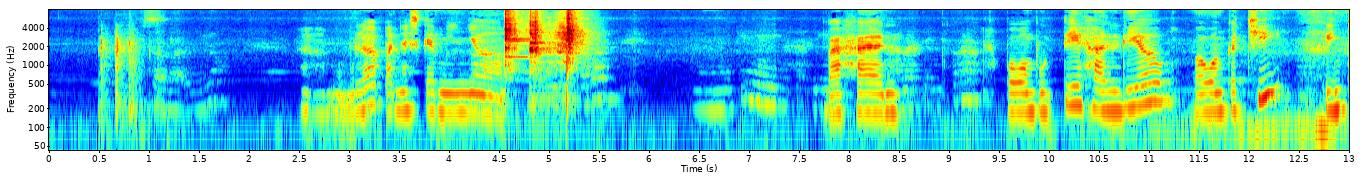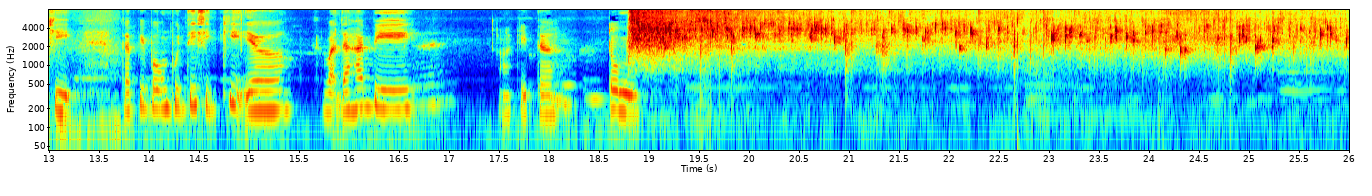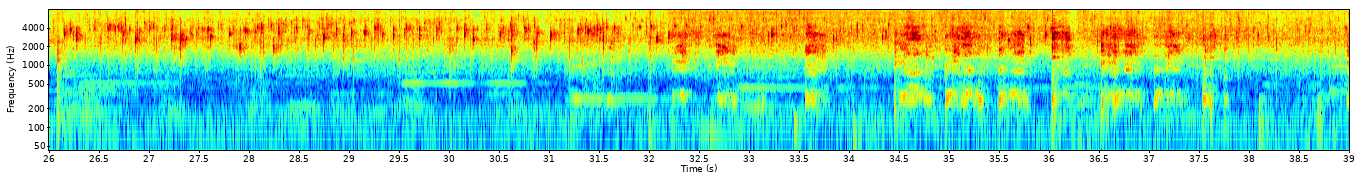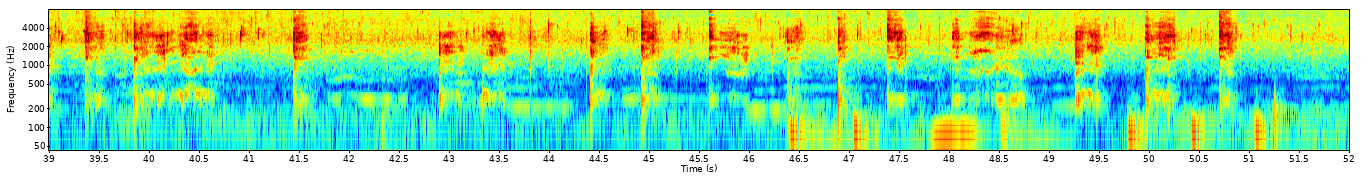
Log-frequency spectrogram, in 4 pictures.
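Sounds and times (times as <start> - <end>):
spatula scraping a pan: 4.6 - 5.4, 31.2 - 51.4
vegetables sizzling in hot oil: 18.8 - 52.0.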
